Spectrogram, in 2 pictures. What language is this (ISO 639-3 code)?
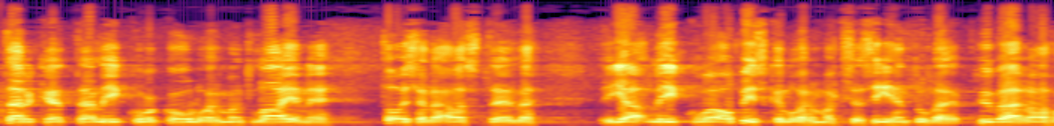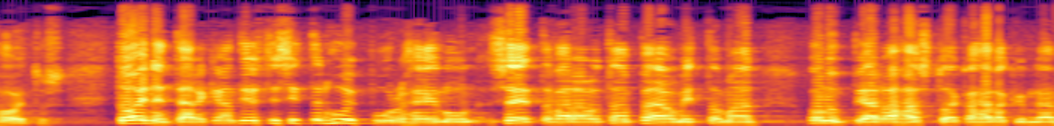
fin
